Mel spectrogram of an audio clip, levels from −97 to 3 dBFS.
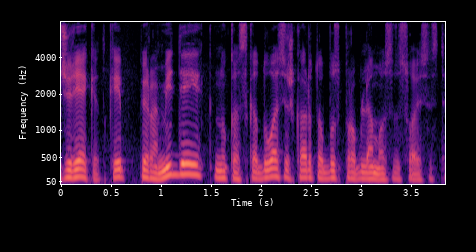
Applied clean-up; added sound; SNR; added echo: none; none; none; none.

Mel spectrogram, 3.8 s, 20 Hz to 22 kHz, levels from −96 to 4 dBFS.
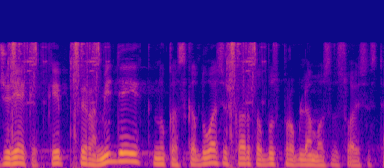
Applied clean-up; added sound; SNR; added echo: none; Keys jangling; 13 dB; reverberation time 0.3 s.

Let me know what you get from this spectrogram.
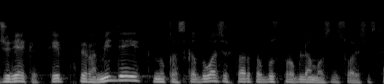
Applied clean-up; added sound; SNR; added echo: neural mask model DeepFilterNet 3.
